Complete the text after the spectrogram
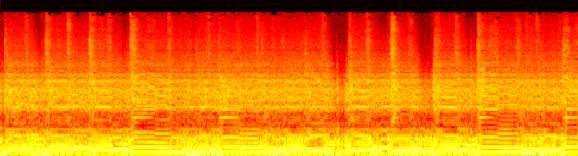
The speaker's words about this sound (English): So it's a bass being played that's distorted.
